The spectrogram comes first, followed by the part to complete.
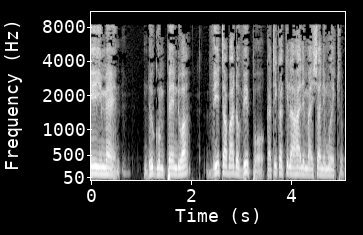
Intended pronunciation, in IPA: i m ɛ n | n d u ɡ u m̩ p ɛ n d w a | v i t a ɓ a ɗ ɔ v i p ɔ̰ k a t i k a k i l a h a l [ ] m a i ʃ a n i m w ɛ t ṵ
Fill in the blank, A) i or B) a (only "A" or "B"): A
